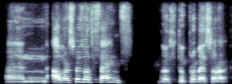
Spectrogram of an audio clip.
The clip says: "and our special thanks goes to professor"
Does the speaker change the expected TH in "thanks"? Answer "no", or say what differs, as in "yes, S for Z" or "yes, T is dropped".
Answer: yes, F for TH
